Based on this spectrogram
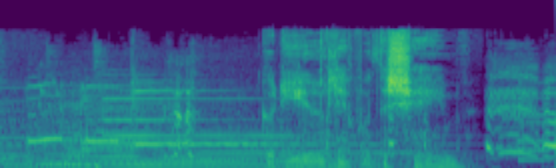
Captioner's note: crying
